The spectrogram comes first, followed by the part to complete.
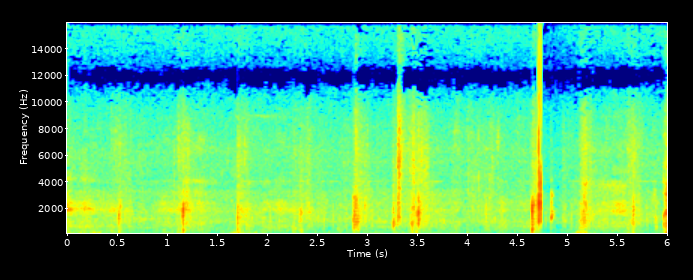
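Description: Footsteps on a dirt and rock trail, irregular steps with light scuffs and crunches, and one sharper snap about four and a half seconds in.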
